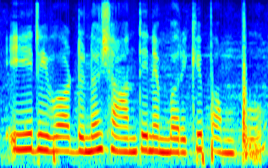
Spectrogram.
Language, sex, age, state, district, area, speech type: Telugu, female, 18-30, Telangana, Hyderabad, urban, read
